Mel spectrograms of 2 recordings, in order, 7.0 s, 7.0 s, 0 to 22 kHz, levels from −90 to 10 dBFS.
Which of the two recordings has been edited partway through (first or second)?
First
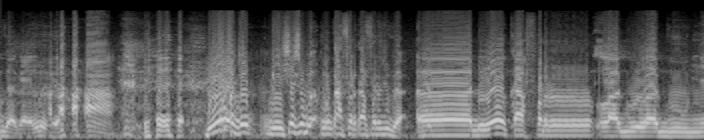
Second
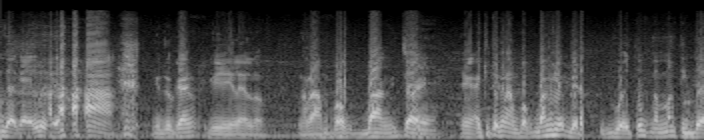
second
